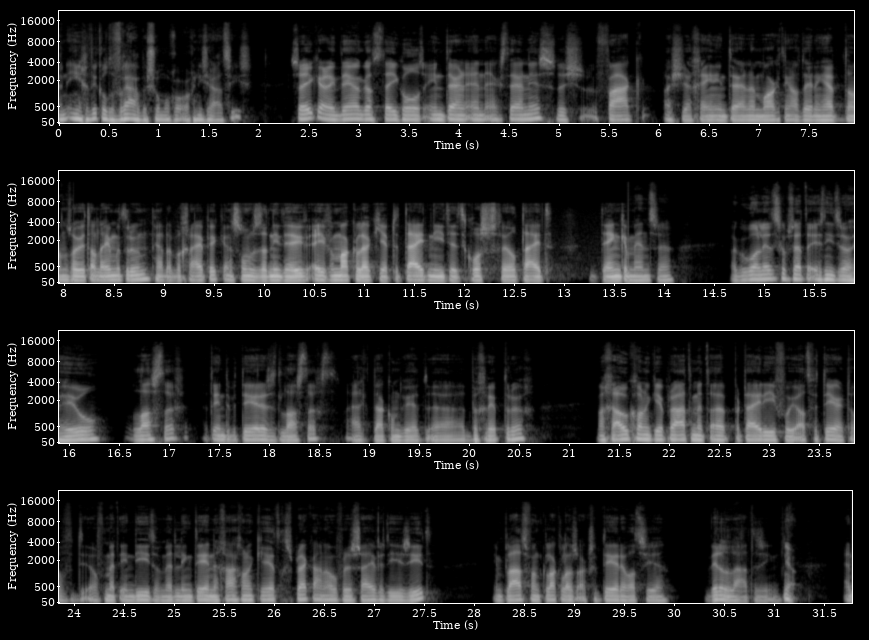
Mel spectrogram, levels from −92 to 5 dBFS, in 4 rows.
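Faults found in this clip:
8.10–13.65 s, after "marketingafdeling hebt dan zul": speech turns dull, nothing above 7.6 kHz, level shifts about 5 dB, new noise floor. Likely input switched to a poorer device, not codec bandwidth drop.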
